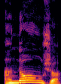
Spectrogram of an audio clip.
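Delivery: loud, high two-word relay; repeating for deaf ears. A narrator's reading. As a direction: call it into a deaf aunt's ear. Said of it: "lui dit celle-ci à l'oreille".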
